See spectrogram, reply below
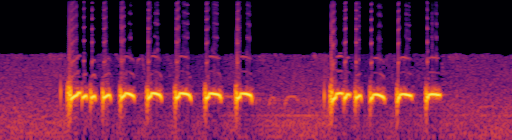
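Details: Zebra dove played at night as a lure to prompt reluctant caged doves to sing; a loud series of clipped, hooting coos, eight quick notes, a short pause, then seven more, on a quiet background.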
